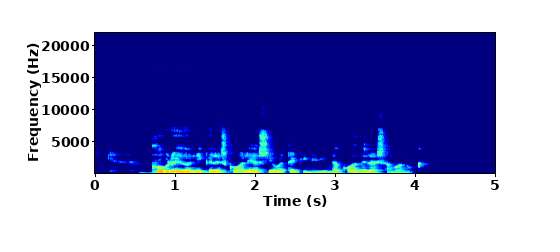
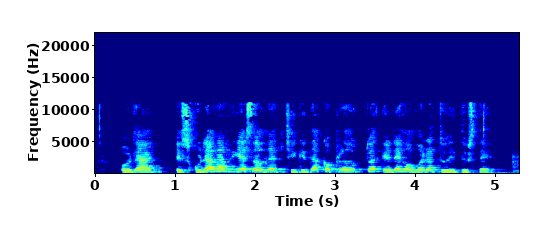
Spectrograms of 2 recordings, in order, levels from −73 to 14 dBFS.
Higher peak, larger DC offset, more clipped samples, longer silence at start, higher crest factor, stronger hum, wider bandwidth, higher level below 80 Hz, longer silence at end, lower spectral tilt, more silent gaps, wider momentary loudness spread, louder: first, -2 dBFS vs -8 dBFS; neither; neither; first, 0.7 s vs 0.35 s; about the same, 18 dB vs 18 dB; neither; second, 7.4 kHz vs 11.5 kHz; about the same, -62 dBFS vs -64 dBFS; first, 0.9 s vs 0 s; first, -7 dB/octave vs -2 dB/octave; neither; first, 17 LU vs 8 LU; first, -20 LUFS vs -24 LUFS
